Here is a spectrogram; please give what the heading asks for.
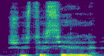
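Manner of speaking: sudden high exclamation, pulled back; a startled gasp of words; high startled outburst; startled cry. Acted. Dudley startled by the question.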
